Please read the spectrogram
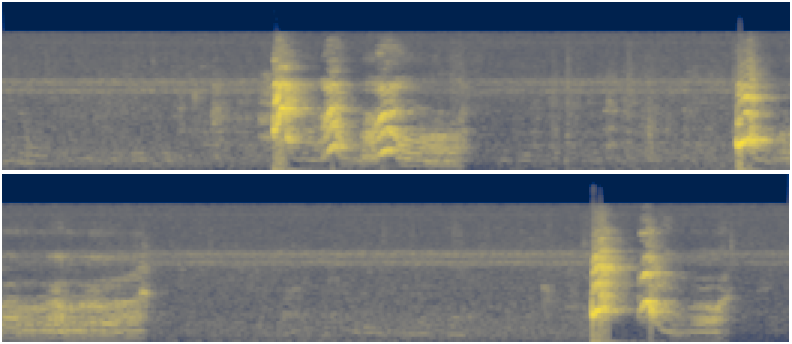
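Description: A six-month-old Siberian Husky puppy barking at her own reflection, which she takes for another dog. There are three quick barks about two seconds in, a single bark drawn out for about a second around five seconds, and two more sharp barks near the end.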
